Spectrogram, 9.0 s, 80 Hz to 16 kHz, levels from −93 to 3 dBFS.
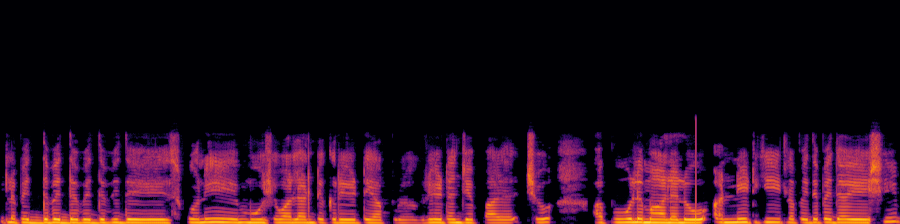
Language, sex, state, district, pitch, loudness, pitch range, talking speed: Telugu, female, Telangana, Karimnagar, 220 Hz, -16 LUFS, 215-230 Hz, 115 wpm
